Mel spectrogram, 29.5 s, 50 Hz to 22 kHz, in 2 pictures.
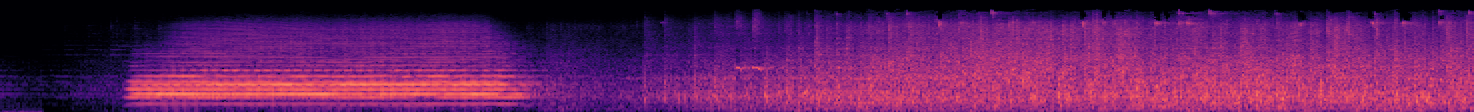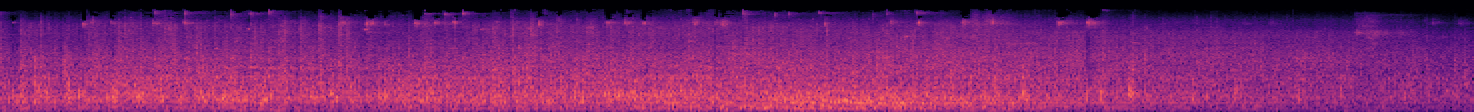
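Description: Diesel locomotive horn sounding one long, steady multi-note blast of about four seconds. A passenger excursion train led by a Wabash F7A diesel then rolls past, its wheels clicking over the rail joints, and fades near the end.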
